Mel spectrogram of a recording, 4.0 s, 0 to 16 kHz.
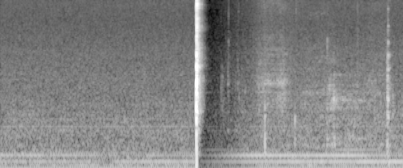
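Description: Glock 19 Gen 5 dry-fired with a trigger pull gauge: one sharp click about two seconds in as the trigger breaks and the striker falls. The break comes at 6 pounds 4.5 ounces.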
